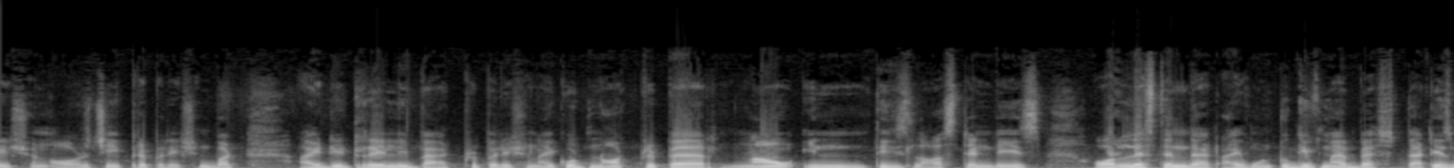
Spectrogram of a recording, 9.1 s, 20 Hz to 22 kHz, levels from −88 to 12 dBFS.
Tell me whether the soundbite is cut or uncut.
uncut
